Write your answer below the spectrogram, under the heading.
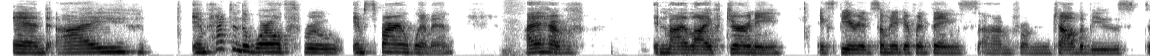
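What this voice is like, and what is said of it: Jamaican accent. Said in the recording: “you'll hear my accent later. I'm a native of Jamaica, West Indies.”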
